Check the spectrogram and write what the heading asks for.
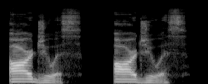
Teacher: you don't hear that D sound that much. It's not very strong. It almost sounds a little like a J.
